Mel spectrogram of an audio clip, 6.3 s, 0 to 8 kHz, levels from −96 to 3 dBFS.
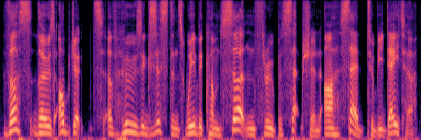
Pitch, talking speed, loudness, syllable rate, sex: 145 Hz, 150 wpm, -19 LUFS, 4.8 syllables/s, male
